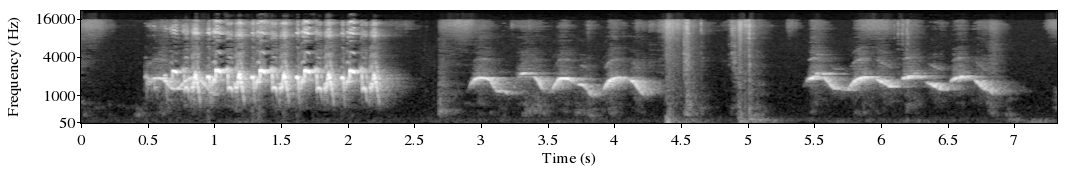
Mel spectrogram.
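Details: Yellow-vented bulbul practising its song, giving a loud rapid run of bubbling, harsh chatter before looping, wavy whistled phrases repeated in two bursts.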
